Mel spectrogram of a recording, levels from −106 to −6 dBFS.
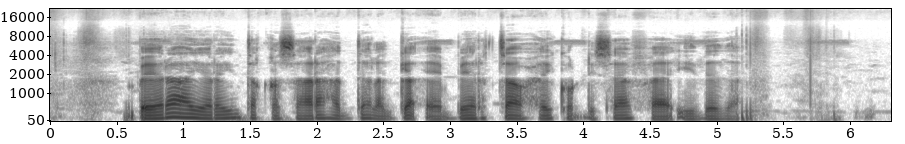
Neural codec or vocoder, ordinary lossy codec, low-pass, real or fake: none; none; none; real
